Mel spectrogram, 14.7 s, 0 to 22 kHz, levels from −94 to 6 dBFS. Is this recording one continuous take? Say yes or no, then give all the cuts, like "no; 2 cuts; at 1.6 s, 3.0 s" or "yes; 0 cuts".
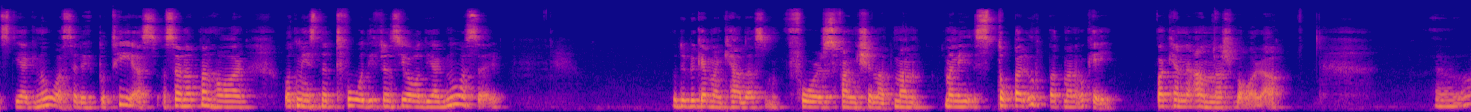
yes; 0 cuts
